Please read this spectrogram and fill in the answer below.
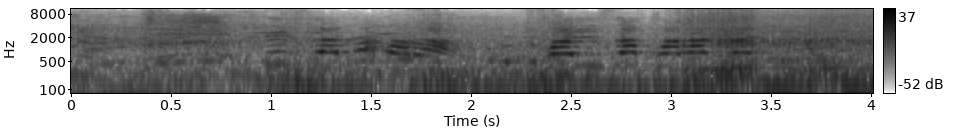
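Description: People's voices calling and talking, with a steady low engine drone setting in about a second in.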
